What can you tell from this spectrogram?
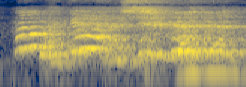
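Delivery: high, drawn-out amused gasp; laughing exclaim. Retold or imitated. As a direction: act out a delighted shock. Acting out being stuck, laughing.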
